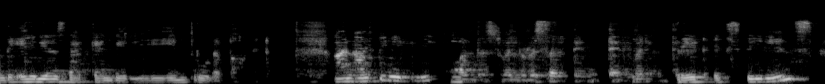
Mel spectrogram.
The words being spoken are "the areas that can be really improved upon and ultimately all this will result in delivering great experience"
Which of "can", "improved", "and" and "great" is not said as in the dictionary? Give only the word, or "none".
improved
